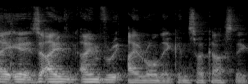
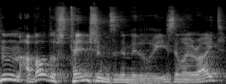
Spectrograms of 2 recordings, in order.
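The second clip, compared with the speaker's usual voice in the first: mock tongue-in-cheek earnest, ironic put-on serious tone; 3 semitones higher, 4 dB louder than usual. Retelling a typical icebreaker said on stream: retelling an ironic icebreaker. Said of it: "purely ironically".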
